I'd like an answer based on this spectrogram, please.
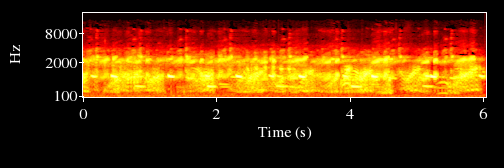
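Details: Frogs croaking in a thick chorus, with brief bright tonal chirps repeating about once a second over a constant raspy background of many overlapping voices.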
